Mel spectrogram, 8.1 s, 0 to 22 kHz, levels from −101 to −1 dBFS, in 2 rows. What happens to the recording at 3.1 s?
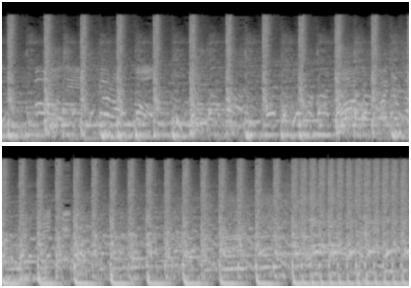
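Nothing goes wrong at 3.1 s: the audio plays through that moment intact, with no dropout, click, distortion or other fault.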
